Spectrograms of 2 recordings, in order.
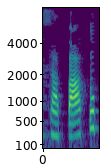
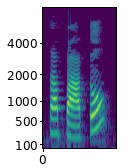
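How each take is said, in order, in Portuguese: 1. O z é pronunciado como s. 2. O z é pronunciado como th. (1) "pero en Latinoamérica" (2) "en la región madrileña se dice zapato"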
